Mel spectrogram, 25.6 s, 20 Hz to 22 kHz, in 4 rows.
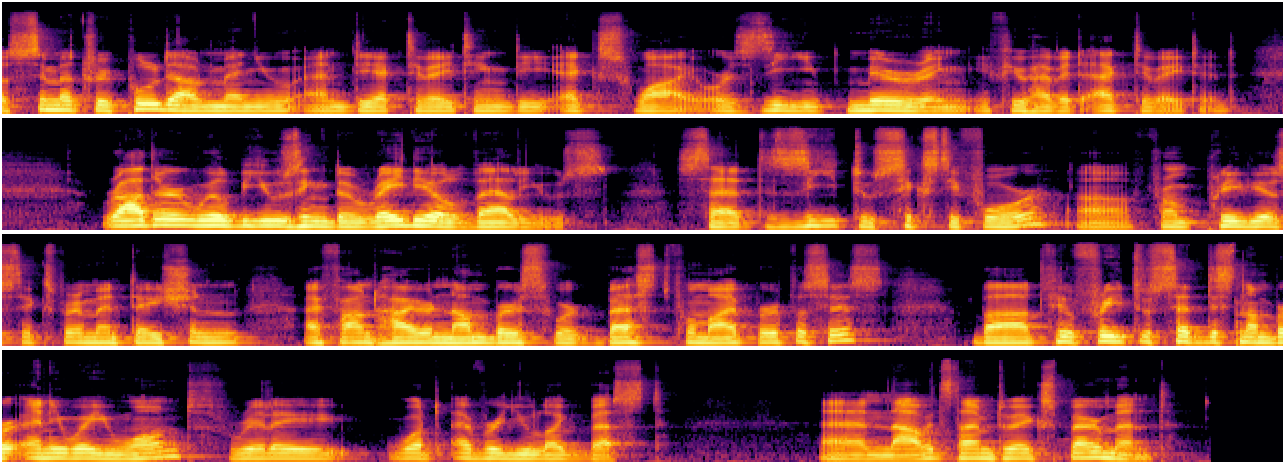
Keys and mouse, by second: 8.4-21.8 drag, 23.8 ctrl+z.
